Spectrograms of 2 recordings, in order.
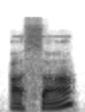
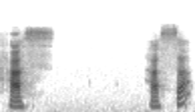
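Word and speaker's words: עָשָׂה: Asa. Hasa. No, it's just an ayin. So it's asa. Asa.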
